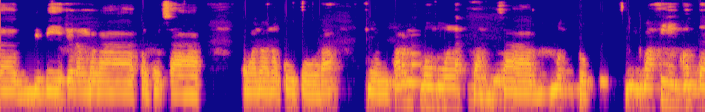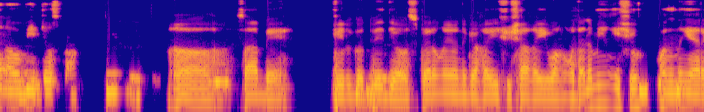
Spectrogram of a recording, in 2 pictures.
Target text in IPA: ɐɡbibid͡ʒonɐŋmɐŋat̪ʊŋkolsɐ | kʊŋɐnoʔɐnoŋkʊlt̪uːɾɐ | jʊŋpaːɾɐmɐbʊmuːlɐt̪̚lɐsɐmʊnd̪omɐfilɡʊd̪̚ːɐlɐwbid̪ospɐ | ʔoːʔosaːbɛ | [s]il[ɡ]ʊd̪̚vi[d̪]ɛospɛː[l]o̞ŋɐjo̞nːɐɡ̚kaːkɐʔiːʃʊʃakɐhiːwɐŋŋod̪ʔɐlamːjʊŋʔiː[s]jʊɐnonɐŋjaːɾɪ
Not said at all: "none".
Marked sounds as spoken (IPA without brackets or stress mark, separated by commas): f, ɡ, d̪, ɾ, ʃ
